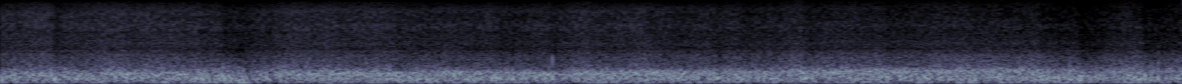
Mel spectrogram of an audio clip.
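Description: Steady rush of airflow buffeting the microphone of a camera riding on a hang glider in flight, a low, even rumble with no engine note.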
